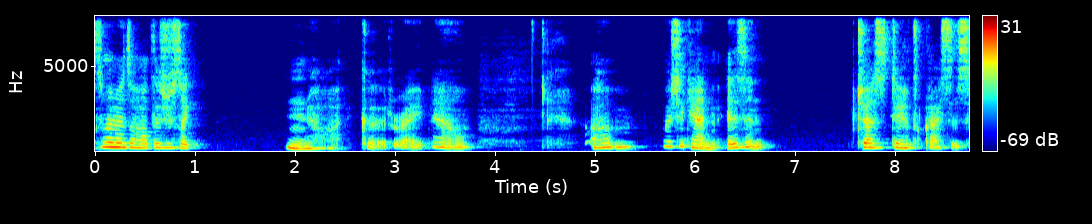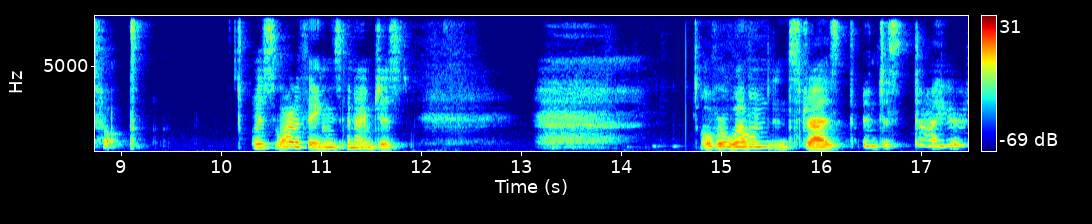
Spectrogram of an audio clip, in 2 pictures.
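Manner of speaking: crying while talking. Talking about a hard week after a bad class, crying while talking. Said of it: "apparently I'm still crying".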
